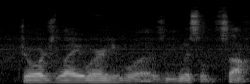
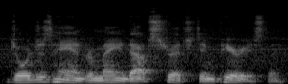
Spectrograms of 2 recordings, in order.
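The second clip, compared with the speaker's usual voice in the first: ordinary delivery, nothing marked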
